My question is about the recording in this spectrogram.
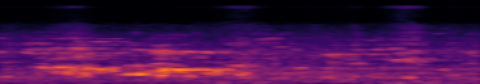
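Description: Indistinct voices chattering in the background, with no clear words.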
